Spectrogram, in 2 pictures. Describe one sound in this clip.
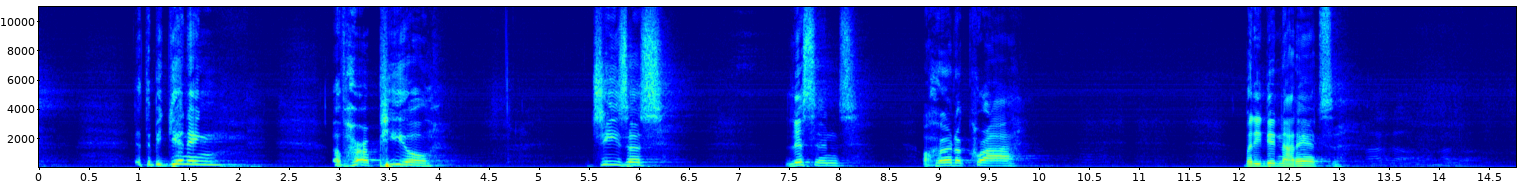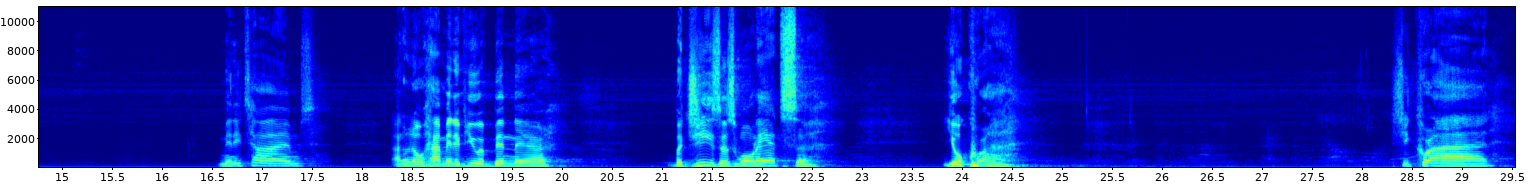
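A man preaches with animation into a microphone, in short loud bursts with pauses, in a large reverberant hall.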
